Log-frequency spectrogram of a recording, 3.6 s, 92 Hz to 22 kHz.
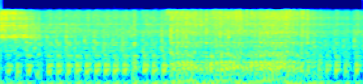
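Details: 1996 Honda TRX300EX after reconnecting neutral/reverse interlock switches restored spark: single cylinder thumping steadily about three and a half beats a second, slightly uneven but firing every stroke; running normally.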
